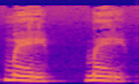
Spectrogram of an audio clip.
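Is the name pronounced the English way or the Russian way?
Russian. The name is said with Russian pronunciation. "and in Russian"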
